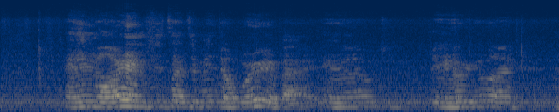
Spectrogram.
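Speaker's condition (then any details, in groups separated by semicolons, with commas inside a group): Cerebral palsy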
